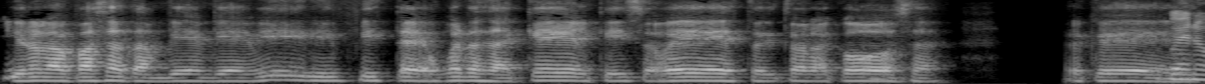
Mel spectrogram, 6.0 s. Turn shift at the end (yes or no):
yes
